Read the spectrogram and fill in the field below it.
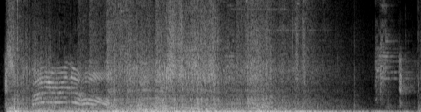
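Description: Twin submachine guns fire in bursts.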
